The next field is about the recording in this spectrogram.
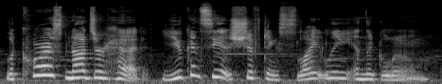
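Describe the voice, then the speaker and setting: Older female gaming host and story reader: high-pitched, slow, casual, with light music under the voice. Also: animated, gravelly, darkish tone, slight background noise. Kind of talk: casual commentary and read-aloud narration of a visual novel.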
